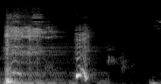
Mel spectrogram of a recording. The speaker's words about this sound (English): No, but I just heard you coughing.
